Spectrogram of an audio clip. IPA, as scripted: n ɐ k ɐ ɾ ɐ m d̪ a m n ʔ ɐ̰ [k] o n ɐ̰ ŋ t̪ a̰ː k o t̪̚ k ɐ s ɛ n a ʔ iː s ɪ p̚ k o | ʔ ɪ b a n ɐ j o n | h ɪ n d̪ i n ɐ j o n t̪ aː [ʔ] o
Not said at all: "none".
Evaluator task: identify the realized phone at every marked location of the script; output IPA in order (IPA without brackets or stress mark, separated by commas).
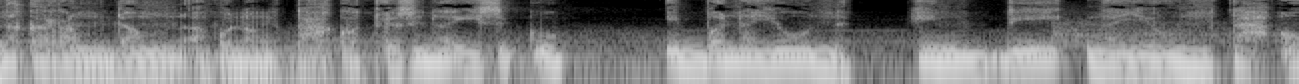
k, ʔ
